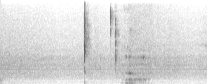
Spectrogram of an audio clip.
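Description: A sharp click about a second in, followed by a couple of fainter clicks, then a man's brief hesitant "uh, you know" in a quiet small room.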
